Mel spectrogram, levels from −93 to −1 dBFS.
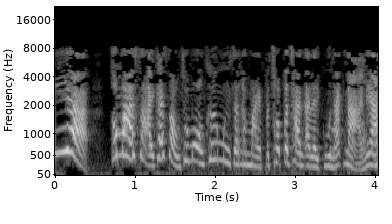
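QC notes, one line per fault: Throughout: transcoding between lossy codecs. The speech has nothing above 8.4 kHz and carries layered, smeared artefacts from more than one coder. This likely comes from MP3 then Vorbis then MP3 again, at rates that fit about 30 kbit/s each. Every pass adds fresh distortion.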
